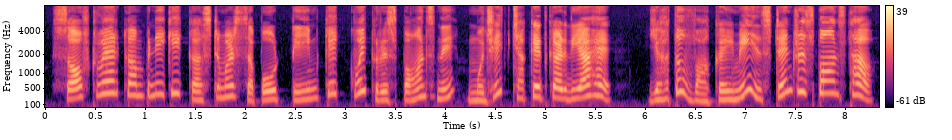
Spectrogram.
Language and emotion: Hindi, surprised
